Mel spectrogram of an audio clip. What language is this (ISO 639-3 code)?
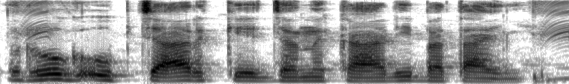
bho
